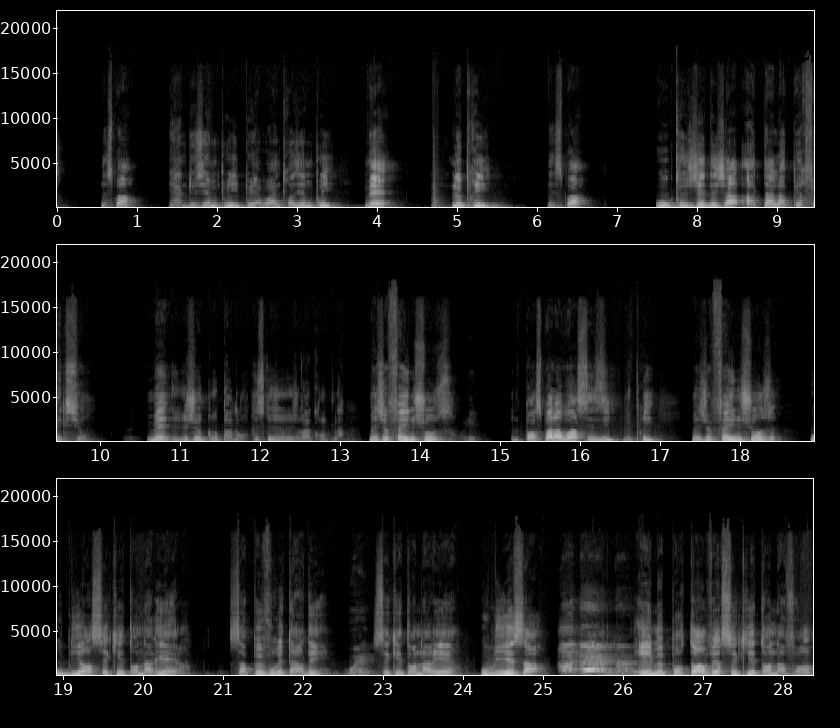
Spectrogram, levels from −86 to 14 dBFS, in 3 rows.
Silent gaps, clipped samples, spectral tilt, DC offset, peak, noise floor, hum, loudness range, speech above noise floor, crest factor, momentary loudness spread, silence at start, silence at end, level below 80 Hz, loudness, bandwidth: none; under 0.1%; -5 dB/octave; under 0.1%; -8 dBFS; -87 dBFS; none; 9 LU; 60 dB; 20 dB; 19 LU; 0.55 s; 0 s; -76 dBFS; -27 LUFS; 17 kHz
